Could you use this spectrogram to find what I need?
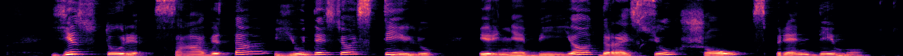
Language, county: Lithuanian, Utena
